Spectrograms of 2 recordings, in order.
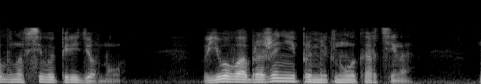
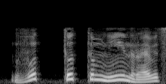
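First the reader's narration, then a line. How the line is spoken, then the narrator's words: Exclaimed. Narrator (Russian): воскликнула Джен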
